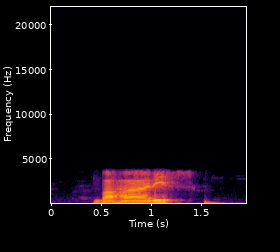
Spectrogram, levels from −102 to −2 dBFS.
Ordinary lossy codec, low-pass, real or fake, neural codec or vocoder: Opus, 32 kbps; 3.6 kHz; real; none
